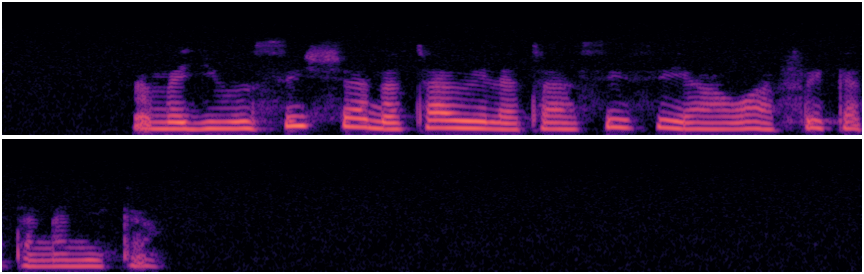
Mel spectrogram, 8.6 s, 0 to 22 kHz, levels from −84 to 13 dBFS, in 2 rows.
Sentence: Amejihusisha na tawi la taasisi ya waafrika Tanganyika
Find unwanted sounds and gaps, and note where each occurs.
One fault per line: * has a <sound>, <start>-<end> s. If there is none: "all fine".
all fine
